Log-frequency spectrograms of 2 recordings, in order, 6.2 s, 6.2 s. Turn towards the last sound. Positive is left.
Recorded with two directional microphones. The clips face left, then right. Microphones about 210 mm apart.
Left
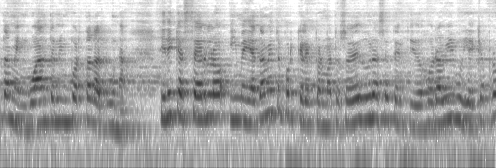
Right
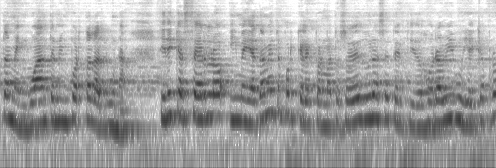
turn(degrees=-5)  # may be behind; listen again after turning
